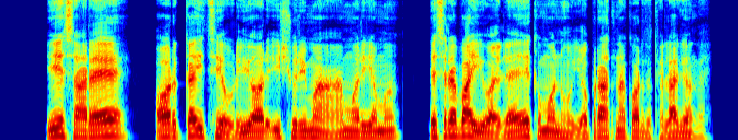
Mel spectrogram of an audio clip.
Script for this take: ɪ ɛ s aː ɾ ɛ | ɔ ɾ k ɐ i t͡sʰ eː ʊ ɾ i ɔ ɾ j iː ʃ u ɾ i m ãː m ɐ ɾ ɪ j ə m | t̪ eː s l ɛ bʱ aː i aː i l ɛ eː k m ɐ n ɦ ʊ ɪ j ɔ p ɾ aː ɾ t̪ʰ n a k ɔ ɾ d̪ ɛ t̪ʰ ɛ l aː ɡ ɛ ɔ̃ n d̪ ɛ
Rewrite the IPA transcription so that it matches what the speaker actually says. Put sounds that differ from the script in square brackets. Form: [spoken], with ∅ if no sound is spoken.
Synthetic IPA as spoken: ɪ ɛ s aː ɾ ɛ | ɔ ɾ k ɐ i t͡sʰ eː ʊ [ɽ] i ɔ ɾ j iː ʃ u ɾ i m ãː m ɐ ɾ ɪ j ə m | t̪ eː s [ɾ] ɛ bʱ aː i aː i l ɛ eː k m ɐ n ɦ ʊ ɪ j ɔ p ɾ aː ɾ t̪ʰ n a k ɔ ɾ d̪ ɛ t̪ʰ ɛ l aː ɡ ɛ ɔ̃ n d̪ ɛ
